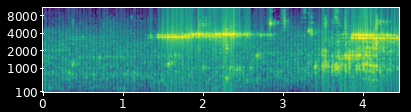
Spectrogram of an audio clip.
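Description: Volleyball referee's whistle: a long trilled blast starts about a second and a half in, and another begins near the end.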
